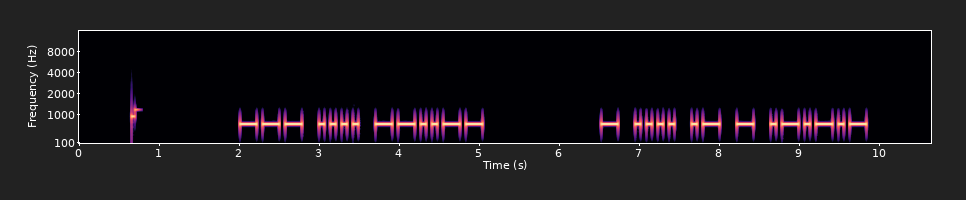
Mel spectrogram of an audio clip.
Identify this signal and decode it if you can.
Morse code, heard as a keyed tone, about 17 wpm, 700 Hz. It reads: OH, THAT.
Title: 3x Word-Spacing - Sentences from Top 500 Words - 17wpm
